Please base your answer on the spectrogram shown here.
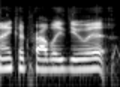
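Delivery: normal talking voice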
